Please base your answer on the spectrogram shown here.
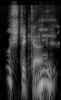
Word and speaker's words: Kushtaka: No, I wrote it down phonetically so I can remember how it's pronounced, but it was Kushtaka.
